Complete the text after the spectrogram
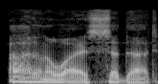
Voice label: I dunno why I said that gruff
